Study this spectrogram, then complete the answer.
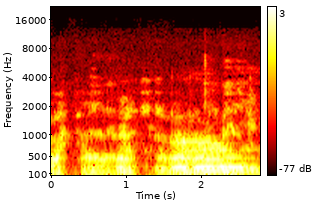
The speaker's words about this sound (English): Did you hear that? That's the sound of a dog that thinks you should follow us.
